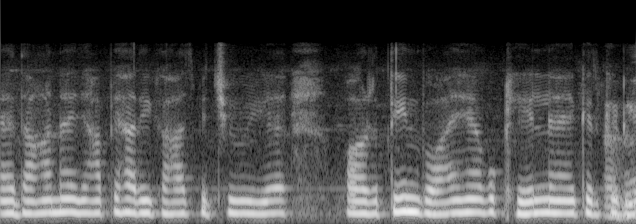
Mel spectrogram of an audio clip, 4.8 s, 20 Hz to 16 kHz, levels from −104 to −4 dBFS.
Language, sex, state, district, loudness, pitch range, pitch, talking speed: Hindi, female, Uttar Pradesh, Budaun, -22 LUFS, 195-210 Hz, 205 Hz, 240 wpm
